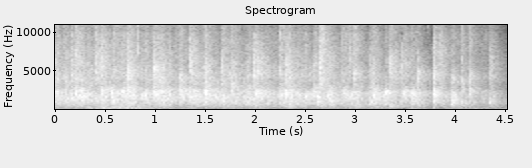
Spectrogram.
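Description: A church audience claps steadily for several seconds for its connect group coordinator as she is invited up, a dense, continuous patter of many hands at moderate loudness with no voices standing out.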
